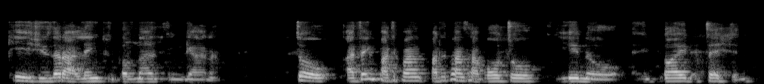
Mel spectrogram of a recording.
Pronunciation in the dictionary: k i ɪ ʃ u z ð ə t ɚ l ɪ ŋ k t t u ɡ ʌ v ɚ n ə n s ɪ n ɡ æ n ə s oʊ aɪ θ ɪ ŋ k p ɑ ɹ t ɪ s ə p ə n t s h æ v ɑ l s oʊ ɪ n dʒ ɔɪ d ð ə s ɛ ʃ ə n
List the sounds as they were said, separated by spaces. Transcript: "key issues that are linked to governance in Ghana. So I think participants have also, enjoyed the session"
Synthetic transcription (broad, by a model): k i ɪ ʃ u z ð ə t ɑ l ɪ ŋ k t t u ɡ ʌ v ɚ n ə n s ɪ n ɡ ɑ n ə s oʊ aɪ θ ɪ ŋ k p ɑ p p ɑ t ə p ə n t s h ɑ v ɑ l s oʊ ɪ n dʒ ɔɪ d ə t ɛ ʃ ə n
